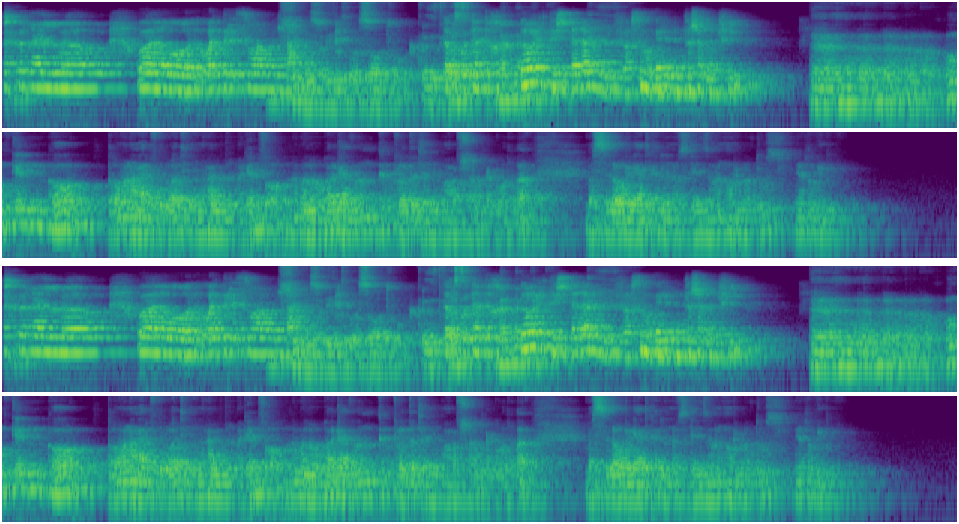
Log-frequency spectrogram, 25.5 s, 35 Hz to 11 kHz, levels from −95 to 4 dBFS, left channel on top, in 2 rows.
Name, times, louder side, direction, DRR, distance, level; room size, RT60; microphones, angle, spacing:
voice 1, 0.0-3.9 5.9-6.6 6.9-9.8, left 1 dB, 15° left, -4 dB, 0.4 m, -19 dB
voice 2, 3.5-6.1 6.6-6.7 10.8-13.7 14.1-23.7, equal, 30° right, -3 dB, 0.8 m, -25 dB
4.6 x 2.9 x 3.4 m, 1.4 s
head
